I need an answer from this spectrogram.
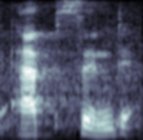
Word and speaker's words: absent: So in the case of verb, if you have two syllabic words, then the stress will always fall on the second syllable. Now notice carefully, in the word absent, see clear carefully, absent, absent, it is the second syllable that is stressed. That means the S is stressed.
